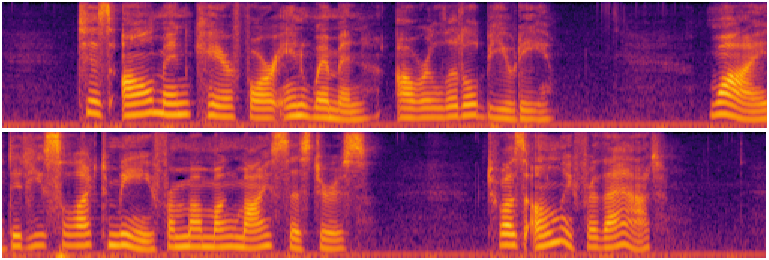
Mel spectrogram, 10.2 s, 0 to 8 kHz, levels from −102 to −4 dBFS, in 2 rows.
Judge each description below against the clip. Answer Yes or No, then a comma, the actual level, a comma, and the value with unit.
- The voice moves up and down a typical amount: Yes, average, 4.2 semitones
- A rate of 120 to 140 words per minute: Yes, slow, 135 wpm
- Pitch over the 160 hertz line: Yes, high, 190 Hz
